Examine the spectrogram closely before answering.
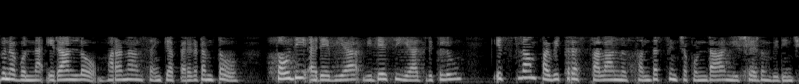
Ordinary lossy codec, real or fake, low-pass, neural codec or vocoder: AAC, 16 kbps; real; 3.6 kHz; none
